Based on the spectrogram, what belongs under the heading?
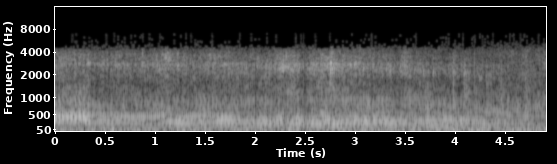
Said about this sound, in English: He's hauling him up into the boat. Now he's starting the motor up. He's turning around the boat, and here he comes.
